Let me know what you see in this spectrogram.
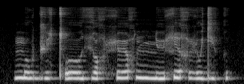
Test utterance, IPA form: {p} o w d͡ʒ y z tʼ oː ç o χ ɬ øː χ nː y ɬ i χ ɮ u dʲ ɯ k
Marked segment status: incorrect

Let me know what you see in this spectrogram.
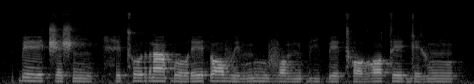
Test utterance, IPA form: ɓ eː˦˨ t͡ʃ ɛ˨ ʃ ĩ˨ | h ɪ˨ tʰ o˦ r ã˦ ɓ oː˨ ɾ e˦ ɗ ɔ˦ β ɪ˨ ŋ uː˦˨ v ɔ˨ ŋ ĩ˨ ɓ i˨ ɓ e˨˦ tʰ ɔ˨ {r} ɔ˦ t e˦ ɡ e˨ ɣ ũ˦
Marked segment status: incorrect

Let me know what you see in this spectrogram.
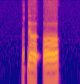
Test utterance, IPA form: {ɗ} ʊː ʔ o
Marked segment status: correct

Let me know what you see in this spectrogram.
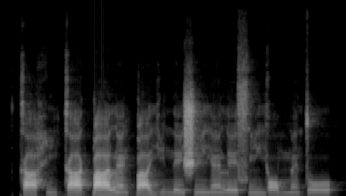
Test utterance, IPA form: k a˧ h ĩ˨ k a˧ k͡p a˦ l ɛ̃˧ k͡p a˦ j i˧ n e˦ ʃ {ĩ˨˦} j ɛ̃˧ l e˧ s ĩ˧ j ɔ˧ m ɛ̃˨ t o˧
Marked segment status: incorrect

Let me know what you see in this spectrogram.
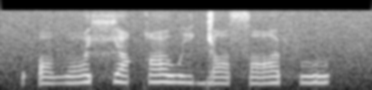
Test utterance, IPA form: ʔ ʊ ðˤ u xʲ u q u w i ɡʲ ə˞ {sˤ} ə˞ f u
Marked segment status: correct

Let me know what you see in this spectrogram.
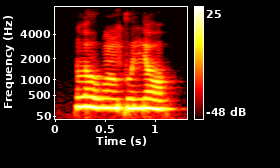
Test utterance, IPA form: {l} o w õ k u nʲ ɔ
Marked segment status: correct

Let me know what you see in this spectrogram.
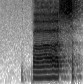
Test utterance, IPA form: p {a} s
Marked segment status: correct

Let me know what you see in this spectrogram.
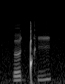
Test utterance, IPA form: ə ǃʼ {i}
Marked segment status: correct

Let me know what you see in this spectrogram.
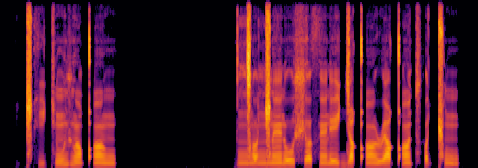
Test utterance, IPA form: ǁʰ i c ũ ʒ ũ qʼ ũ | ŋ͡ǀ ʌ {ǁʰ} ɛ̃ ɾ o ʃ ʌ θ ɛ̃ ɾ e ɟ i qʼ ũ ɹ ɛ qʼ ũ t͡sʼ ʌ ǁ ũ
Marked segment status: incorrect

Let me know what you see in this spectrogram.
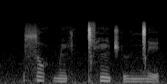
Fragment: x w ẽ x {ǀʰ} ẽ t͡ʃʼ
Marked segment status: correct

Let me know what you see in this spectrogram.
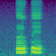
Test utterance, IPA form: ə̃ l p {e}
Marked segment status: correct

